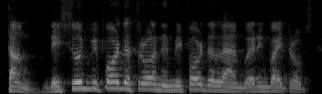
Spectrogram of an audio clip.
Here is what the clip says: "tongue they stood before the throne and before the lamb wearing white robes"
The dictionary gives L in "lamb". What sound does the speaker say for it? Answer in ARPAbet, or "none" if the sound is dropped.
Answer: L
